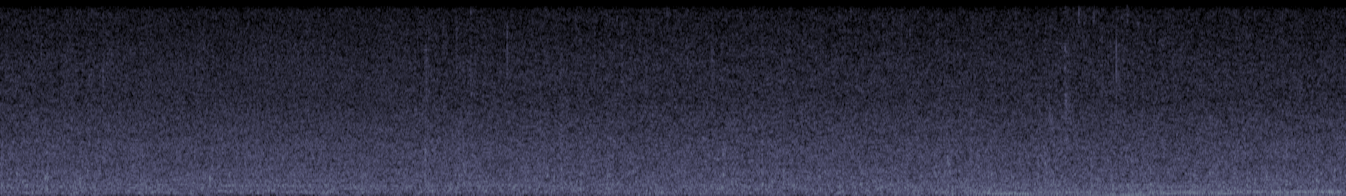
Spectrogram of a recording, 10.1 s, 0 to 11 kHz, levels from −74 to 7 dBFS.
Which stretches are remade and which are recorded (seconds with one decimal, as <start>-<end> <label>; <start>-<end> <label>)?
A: 0.0-0.8 recorded; 0.8-3.1 remade; 3.1-10.1 recorded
